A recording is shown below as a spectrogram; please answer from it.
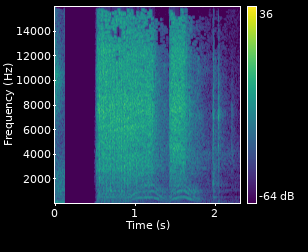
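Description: After a brief dead silence, a short editing sound effect starts about half a second in: a hissing whoosh with pitch sweeps that swoop up and down twice, fading out near the end.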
